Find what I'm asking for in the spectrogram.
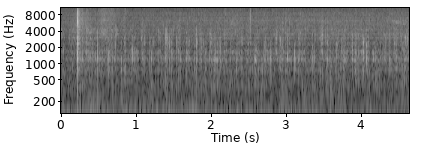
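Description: Fish roe simmering in turmeric water in a pot, a soft, steady bubbling boil heard close but quietly, with one small knock near the start.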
